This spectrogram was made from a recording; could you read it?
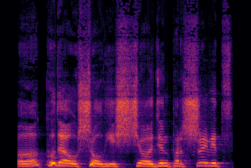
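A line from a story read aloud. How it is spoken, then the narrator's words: Hissing. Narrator (Russian): Прошипел Буздюк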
